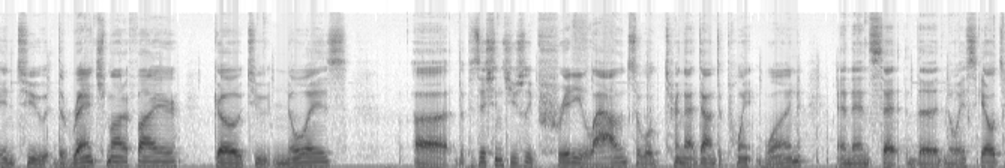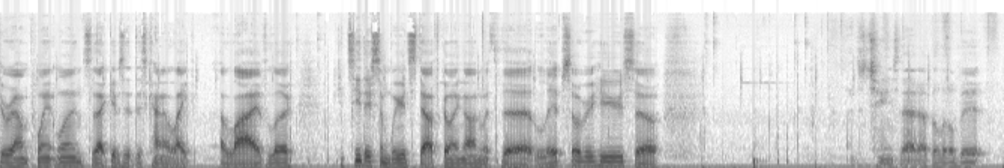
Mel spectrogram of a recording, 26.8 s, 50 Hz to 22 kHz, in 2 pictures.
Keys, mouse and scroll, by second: 1.1-5.7 drag, 6.6-13.4 drag, 13.4 space, 17.3 shift+middle click, 17.8-18.3 scroll up 3, 18.3-19.7 shift+middle drag, 19.7 space, 22.8 click, 24.0 click.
